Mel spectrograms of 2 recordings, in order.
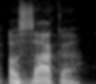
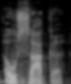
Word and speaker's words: Osaka: Osaka. Is that how you say yes. – it? – Yes. – Thanks. Naomi Osaka.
